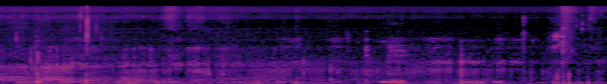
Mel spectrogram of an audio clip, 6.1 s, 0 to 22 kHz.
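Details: Kittens purr, a low steady rumble pulsing with each breath, while the cat Mustachio gets belly rubs in the evening on December 30th.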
